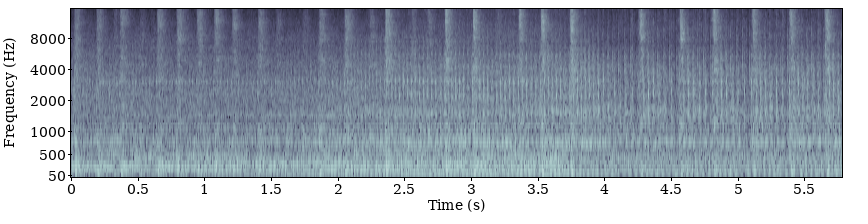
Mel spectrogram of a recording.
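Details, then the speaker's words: Dirt bike single, choke off, idling after carb cleaning and the pilot jet blown out. Even, steady idle with regular light firing pulses and no surging or dying; idling cleanly now that the clogged circuit is cleared. "choke off idling already I like it"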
